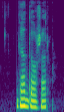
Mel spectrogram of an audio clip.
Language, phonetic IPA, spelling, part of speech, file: Polish, [ɡaˈdɔʒɛr], gadożer, noun, LL-Q809 (pol)-gadożer.wav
